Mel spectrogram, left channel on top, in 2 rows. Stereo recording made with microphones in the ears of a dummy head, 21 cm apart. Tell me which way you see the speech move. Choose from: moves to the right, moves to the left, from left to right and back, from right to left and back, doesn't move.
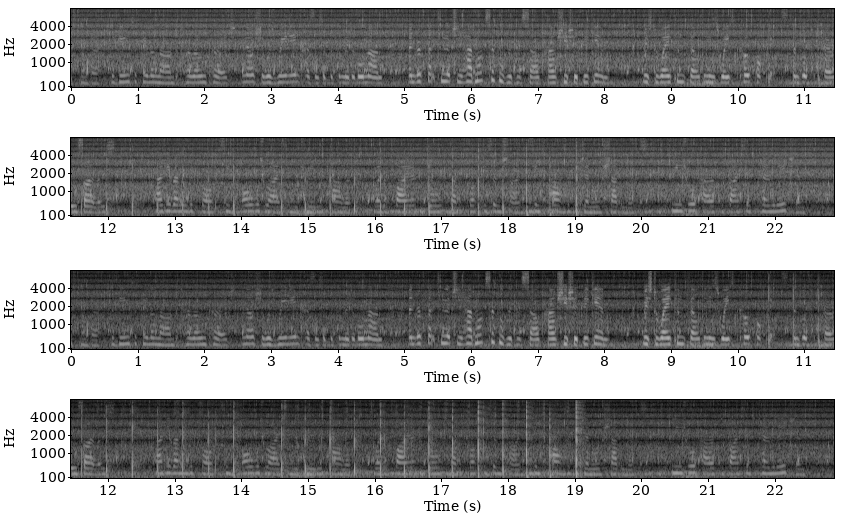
from left to right and back.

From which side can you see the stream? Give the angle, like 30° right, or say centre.
60° left.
